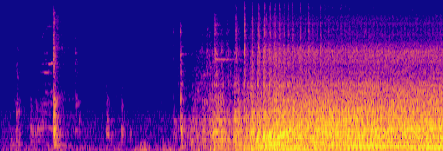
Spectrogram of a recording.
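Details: Craftsman push mower, which had been running too fast and vibrating, after wheel replacement and tightening, blade not yet fitted: pull start, then a steady, even run with no surging or hunting; running normally.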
